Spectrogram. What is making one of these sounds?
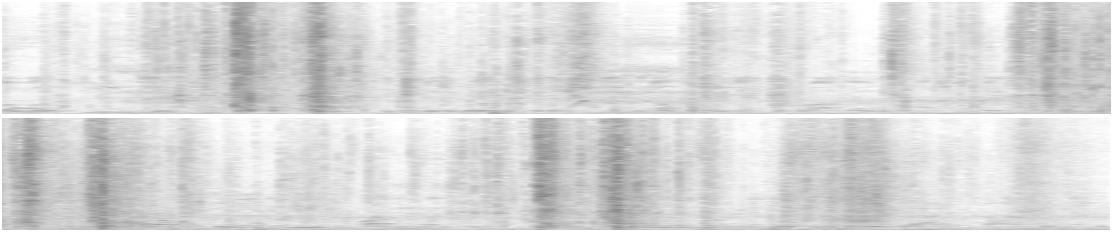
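Foil packs crinkle and tear open.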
